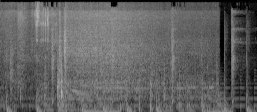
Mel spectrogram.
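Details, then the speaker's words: Passenger-side car power window goes down at normal speed but rises very slowly; the motor whines with a labored, sagging hum, straining as the glass drags through dirty channels before lubrication with talcum powder. "যখন ইঞ্জিনের শব্দ শুনতে পাচ্ছেন নীচে যাচ্ছেন এবং গতি স্বাভাবিক তবে পর্যবেক্ষণ করুন এখন যে গতিটি এটি তুলেছে এবং গোলমাল এটি তোলে। যেমন আপনি দেখতে পাচ্ছেন, এটি তাকে অনেক কাজ করতে ব্যয় করে"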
